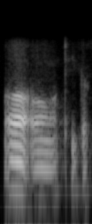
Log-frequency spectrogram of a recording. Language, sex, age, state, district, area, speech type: Assamese, male, 18-30, Assam, Biswanath, rural, conversation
